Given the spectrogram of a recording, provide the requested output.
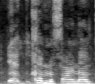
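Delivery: ordinary talk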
